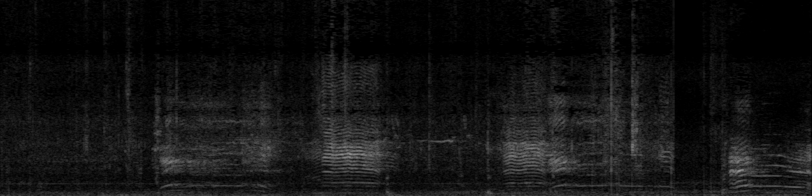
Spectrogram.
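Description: Sheep in a grazing flock bleating: about four wavering bleats one after another, each a second or so long.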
